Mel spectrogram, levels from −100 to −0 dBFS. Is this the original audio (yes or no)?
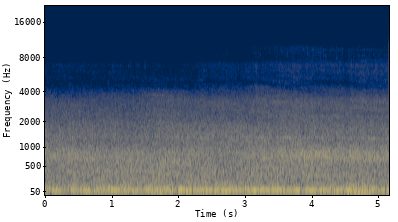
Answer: yes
